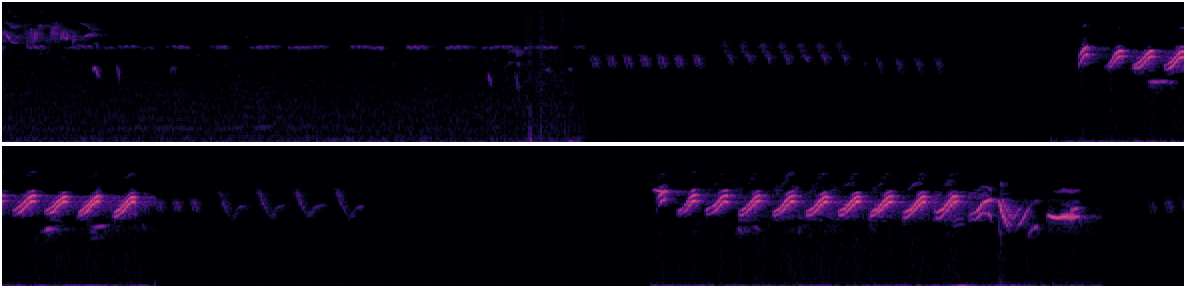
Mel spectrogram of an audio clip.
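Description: White-browed reed warbler singing bursts of rapid, scratchy, high chattering notes between short pauses.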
